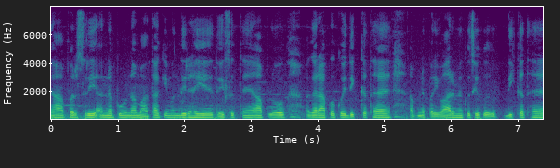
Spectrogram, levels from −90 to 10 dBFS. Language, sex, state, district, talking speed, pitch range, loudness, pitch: Hindi, male, Bihar, West Champaran, 205 wpm, 120-130 Hz, -17 LUFS, 125 Hz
